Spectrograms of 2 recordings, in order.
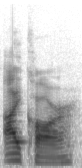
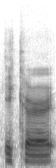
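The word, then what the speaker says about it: Ichor: so it's pronounced as Icor. Oh god. So I was wrong the whole time. It's not Iker, it's Icor.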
